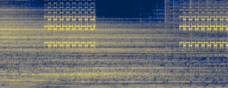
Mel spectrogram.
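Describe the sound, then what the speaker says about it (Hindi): Phone ringtone on an incoming call in a CID crime drama scene: two bursts of repeating electronic ringing separated by a short pause, loud and clear over a low background music bed, with no talk. "किसका फोन है?"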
